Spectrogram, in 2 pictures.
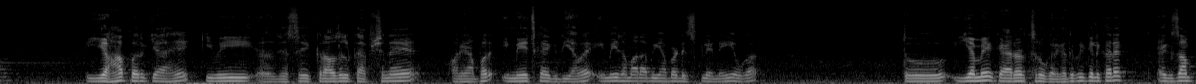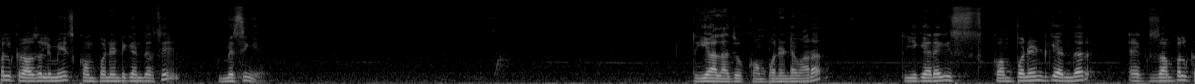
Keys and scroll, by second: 15.1 alt+Tab.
